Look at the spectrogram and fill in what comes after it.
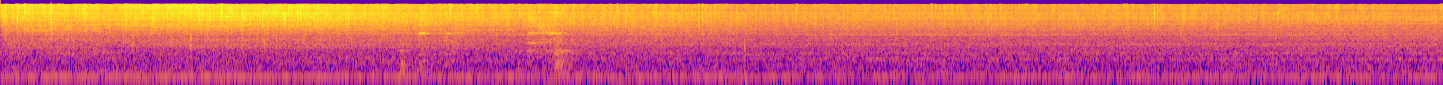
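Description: Razor clams tipped into a hot saucepan of sautéed onions, sizzling at once. The sizzle is loudest in the first few seconds, then settles into a steady, quieter frying sizzle.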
